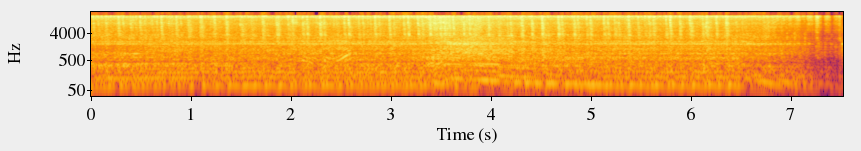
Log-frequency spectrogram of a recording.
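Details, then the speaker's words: 1994 Sea-Doo GTX two-stroke, fuel run straight from the tank, on a marine battery: it catches quickly and settles into a steady, even idle with no misses or knocking. Normal start and idle. "and has no problem starting and idling."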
